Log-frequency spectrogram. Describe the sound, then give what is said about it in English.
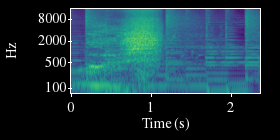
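A walrus lets out a deep, rumbling roar, loud and gravelly, swelling twice before settling into a lower, steady bellow with a few short grunts at the end. “W is for walrus, sitting on ice.”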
